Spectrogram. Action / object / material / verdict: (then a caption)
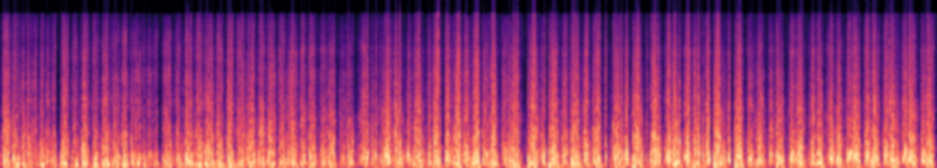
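scrape / synthetic foam sponge / foam / none. A soft, porous, hand-sized rectangular green and blue synthetic foam sponge is held in one hand and aggressively scratched with fingertips and short nails. The result is a fast, dense stream of rough, muffled scratching strokes, heavy in the low end with little brightness, that continues steadily for the whole clip.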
